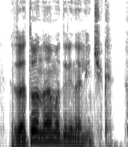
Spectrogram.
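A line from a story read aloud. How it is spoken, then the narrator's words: Chuckling. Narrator (Russian): хохотнул Стив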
